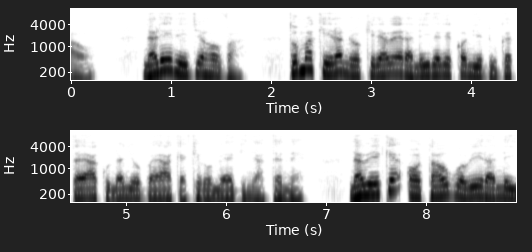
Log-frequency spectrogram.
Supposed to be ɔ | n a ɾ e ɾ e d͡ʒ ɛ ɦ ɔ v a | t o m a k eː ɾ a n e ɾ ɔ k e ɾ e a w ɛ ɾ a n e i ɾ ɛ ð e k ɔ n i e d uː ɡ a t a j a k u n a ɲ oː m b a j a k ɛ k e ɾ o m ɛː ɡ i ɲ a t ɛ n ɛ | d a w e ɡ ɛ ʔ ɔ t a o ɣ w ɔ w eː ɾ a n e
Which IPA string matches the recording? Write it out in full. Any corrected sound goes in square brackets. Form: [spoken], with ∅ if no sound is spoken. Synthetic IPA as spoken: ɔ | n a ɾ e ɾ e d͡ʒ ɛ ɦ ɔ v a | t o m a k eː ɾ a n e ɾ ɔ k e ɾ e a w ɛ ɾ a n e i ɾ ɛ [ɣ] e k ɔ n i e d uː ɡ a t a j a k u n a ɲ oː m b a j a k ɛ k e ɾ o m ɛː ɡ i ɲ a t ɛ n ɛ | [n] a w e [k] ɛ ʔ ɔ t a o ɣ w ɔ w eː ɾ a n e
